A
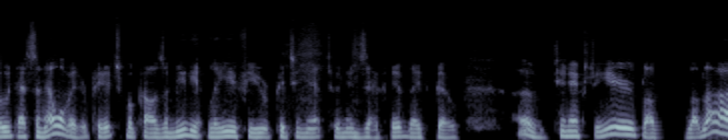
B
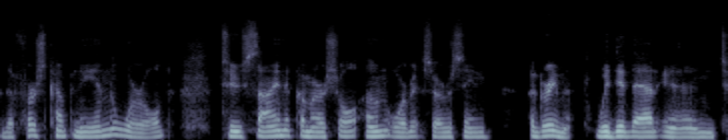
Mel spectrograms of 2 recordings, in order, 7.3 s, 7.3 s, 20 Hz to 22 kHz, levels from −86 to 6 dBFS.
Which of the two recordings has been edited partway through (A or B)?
B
